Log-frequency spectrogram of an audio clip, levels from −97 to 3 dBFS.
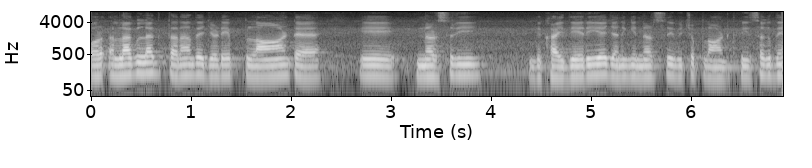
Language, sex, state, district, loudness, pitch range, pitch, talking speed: Punjabi, male, Punjab, Pathankot, -19 LUFS, 120-130 Hz, 125 Hz, 180 wpm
